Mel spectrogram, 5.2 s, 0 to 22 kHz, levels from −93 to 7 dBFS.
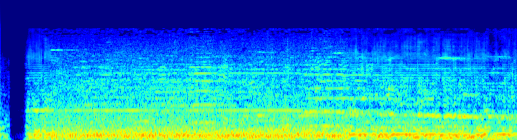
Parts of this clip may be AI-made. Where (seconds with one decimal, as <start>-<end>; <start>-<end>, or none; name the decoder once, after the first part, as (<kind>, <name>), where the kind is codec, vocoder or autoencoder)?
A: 0.0-0.5 (vocoder, BigVGAN v2); 3.5-5.2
